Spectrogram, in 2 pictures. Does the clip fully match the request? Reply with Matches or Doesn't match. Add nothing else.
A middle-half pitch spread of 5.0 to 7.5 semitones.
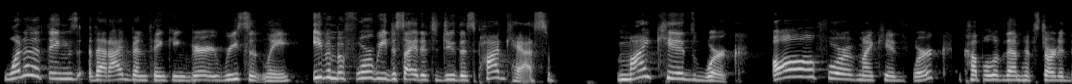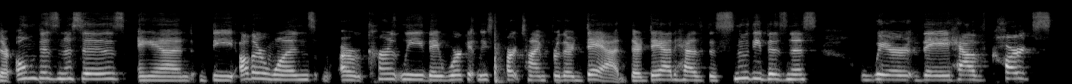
Doesn't match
